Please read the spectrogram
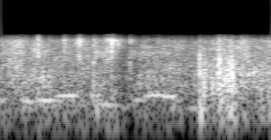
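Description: A bird cooing in short, low notes that step up and down, with a burst of sharp clicks and knocks about three-quarters of the way in.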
